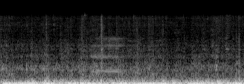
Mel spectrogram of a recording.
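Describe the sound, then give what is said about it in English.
A car engine drives down a bumpy track, a loud, low, steady rumble that holds through the whole moment. “I've just automatically decided to drive down the bumpy track that I said that I wasn't going to drive.”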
